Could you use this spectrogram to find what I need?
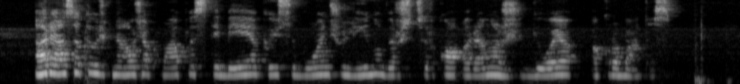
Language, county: Lithuanian, Vilnius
